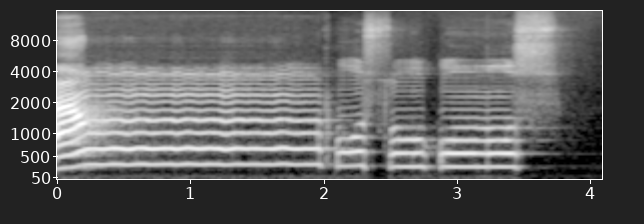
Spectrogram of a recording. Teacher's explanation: नून की आवाज को नाक में छुपाना, ये कहलाती है इख्फा करना। तो यहाँ पर हम नाक में नून की आवाज को छुपाते हैं तो गोया यूं मालूम होगा कि हम नाक से आवाज निकाल रहे हैं, अंफुसुकुमुस, ऐसा, अंग इख्फा हो गया, फुसुकुमुस, फुसुकुमुस, यहाँ पर चारों में पेश है और चारों को जल्द अदा करना है।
